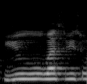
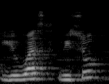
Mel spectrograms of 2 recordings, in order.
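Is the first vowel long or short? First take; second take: long; short. First: The first vowel is drawn out long. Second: The first vowel is said short and quick. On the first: The speaker calls it wrong. "या को खींचना नहीं है" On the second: The speaker calls it right. "यू जल्दी से पढ़ना है"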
